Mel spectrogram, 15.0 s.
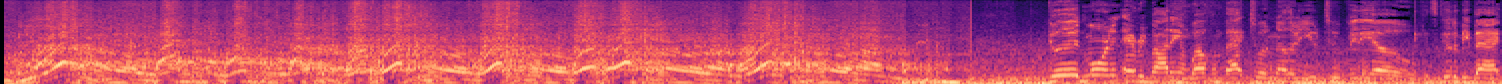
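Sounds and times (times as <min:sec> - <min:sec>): car engine revving in blips: 0:00.0 - 0:10.0.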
